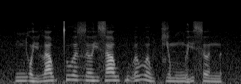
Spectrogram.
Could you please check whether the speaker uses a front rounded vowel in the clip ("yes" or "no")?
no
